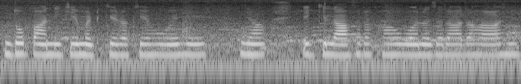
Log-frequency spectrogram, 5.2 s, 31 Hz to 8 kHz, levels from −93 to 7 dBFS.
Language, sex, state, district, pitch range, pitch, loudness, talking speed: Hindi, male, Madhya Pradesh, Dhar, 210-220 Hz, 215 Hz, -17 LUFS, 185 wpm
